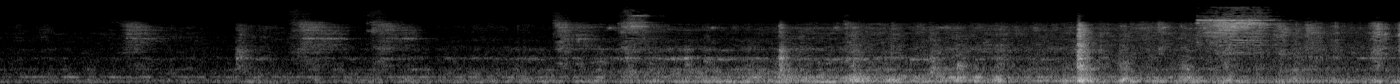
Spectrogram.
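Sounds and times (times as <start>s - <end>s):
wheels clattering over rail joints: 7.7s - 14.0s.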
